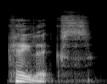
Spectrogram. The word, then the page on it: calyx: British English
